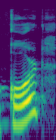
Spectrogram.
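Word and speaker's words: chord: होती है, तार, वो कोड। यहाँ पर ओ को ओ प्रोनाउंस कर रहे हैं, आर को आधे र के रूप में और डी को ड, कोड। तो ये हो गया कोड।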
